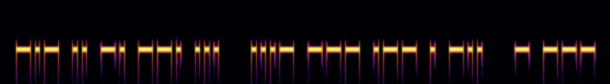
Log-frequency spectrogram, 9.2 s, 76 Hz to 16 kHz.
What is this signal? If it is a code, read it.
Morse code, heard as a keyed tone, about 17 wpm, 700 Hz. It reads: KINGS VOWED TO
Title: Pangram Challenge v2 - 17wpm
